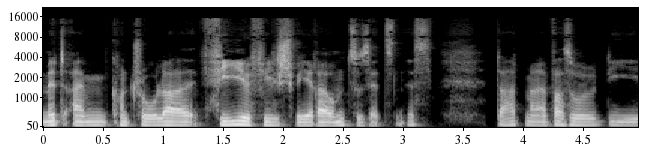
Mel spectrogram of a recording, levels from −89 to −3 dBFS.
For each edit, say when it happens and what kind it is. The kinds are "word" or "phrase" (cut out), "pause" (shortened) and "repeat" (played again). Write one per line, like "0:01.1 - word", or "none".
none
